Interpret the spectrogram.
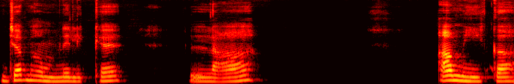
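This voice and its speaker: A woman's voice: on the low side, fairly even intonation, extremely slow, warm tone. A woman teaching a beginner Italian lesson, spelling out and repeating words. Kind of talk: slow language lesson.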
